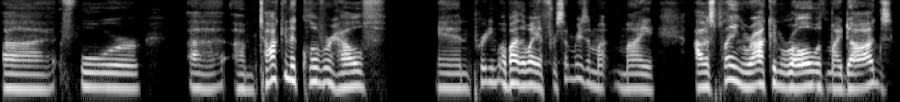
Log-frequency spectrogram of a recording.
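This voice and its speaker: Hoarse man rambling about stocks. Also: a little high, unhurried, darkish tone, no echo, studio quality. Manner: rambling with many fillers and restarts. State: hoarse, voice nearly gone. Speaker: stock market channel host. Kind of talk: casual chat and stock analysis.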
